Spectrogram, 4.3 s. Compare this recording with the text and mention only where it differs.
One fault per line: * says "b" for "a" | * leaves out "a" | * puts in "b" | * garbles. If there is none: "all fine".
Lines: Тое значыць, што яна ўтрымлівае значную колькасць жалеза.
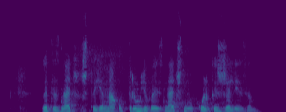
* says "Гэта" for "Тое"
